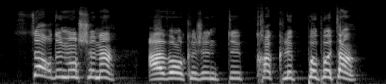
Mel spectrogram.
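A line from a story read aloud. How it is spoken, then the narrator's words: Elephant shouting. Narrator (French): crie l'éléphant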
